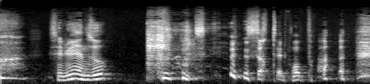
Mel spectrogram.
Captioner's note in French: rires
